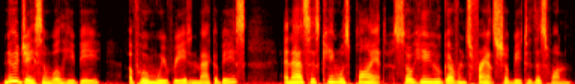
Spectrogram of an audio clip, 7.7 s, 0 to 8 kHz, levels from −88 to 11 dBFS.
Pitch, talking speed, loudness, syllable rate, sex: 215 Hz, 210 wpm, -18 LUFS, 5.0 syllables/s, female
